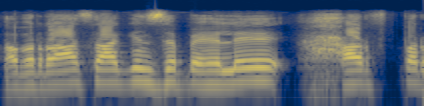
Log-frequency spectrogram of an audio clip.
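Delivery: usual speaking voice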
